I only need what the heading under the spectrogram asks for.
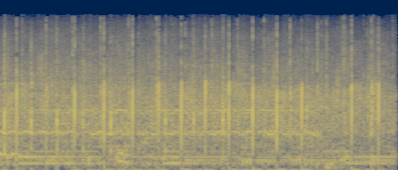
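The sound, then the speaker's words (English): An audience applauds the volunteers at an event. The crowd claps steadily and continuously, with many individual sharp claps standing out across the whole stretch. “So if you're volunteers, give yourselves a hand.”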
